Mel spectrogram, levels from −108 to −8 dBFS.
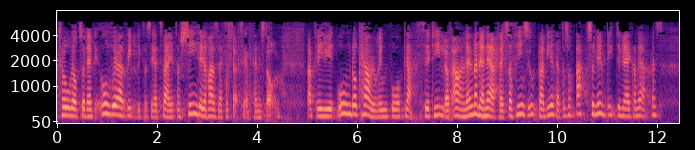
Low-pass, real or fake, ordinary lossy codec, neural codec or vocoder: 7.2 kHz; fake; MP3, 24 kbps; codec, 16 kHz, 0.5 kbps, FreqCodec, larger model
